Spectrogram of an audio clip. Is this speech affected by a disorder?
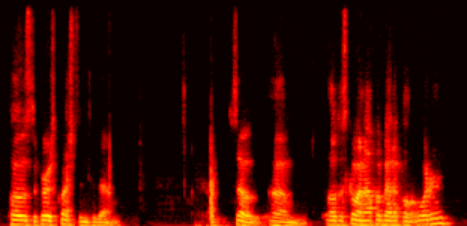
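No.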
